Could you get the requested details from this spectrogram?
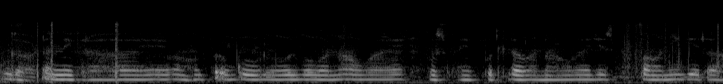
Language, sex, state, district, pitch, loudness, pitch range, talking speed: Hindi, female, Chhattisgarh, Kabirdham, 220 Hz, -36 LUFS, 215-225 Hz, 190 wpm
